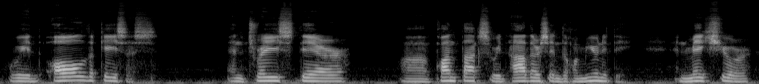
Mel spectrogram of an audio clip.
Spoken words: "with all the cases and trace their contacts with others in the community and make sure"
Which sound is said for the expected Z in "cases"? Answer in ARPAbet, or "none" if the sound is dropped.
S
